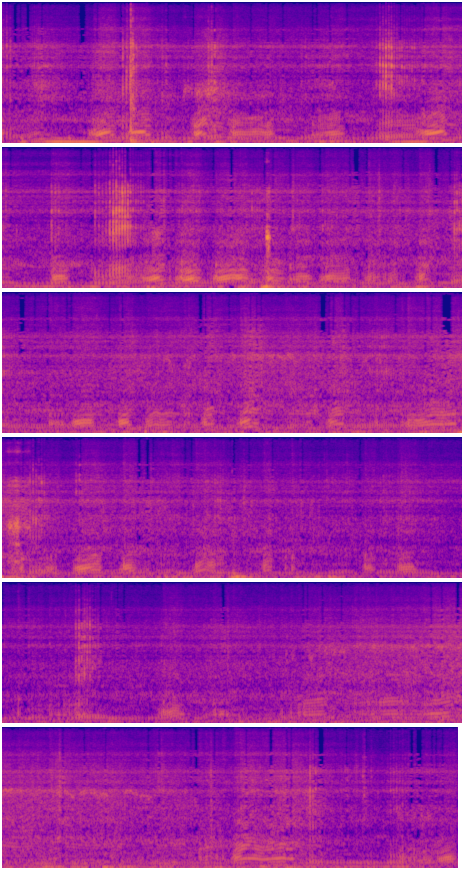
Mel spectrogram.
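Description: A dirt bike engine revs and drones up close, rising and falling as it accelerates.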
